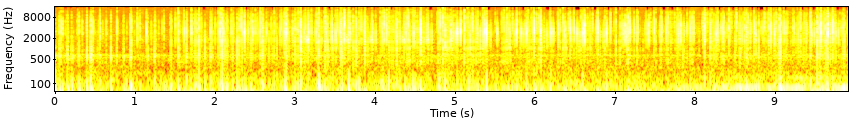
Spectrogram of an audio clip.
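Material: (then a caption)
Plastic. Long nails tap rapidly on the lid of a hollow plastic Fantasia VHS clamshell case lying flat. The taps come as a dense, continuous stream of quiet, bright, dry clicks that stop almost instantly, with little low end.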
